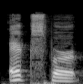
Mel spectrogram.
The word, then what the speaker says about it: expert: an expert an ex expert put stress on the first solal not the second so I will be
